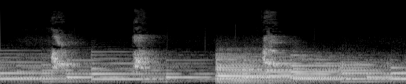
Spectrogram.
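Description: Corgi puppy yipping three times, short high yips that fall in pitch, over steady background music.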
